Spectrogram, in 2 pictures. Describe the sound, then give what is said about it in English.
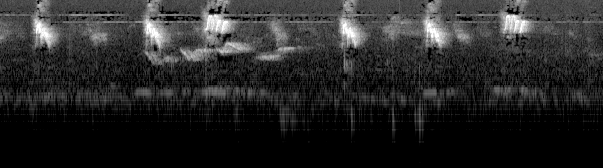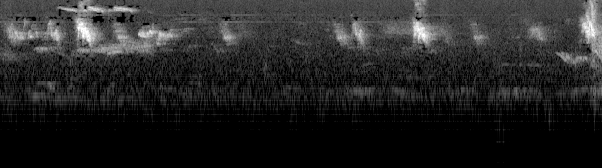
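A male sparrow sitting in a garden hedge cheeps repeatedly and insistently in the afternoon, proclaiming its territory: sharp bright chirps spaced roughly every half second to a second, over a low steady background hum. “And it's a male sparrow sitting in the hedge, proclaiming his territory.”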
